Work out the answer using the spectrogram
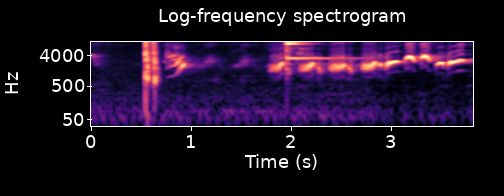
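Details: Chinese hwamei in full, lively song, played to prompt untrained caged hwamei to sing. Two sharp clicks come first, then after a pause a dense run of varied, warbling, slurred whistled notes rising and falling, with a thin steady tone above.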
